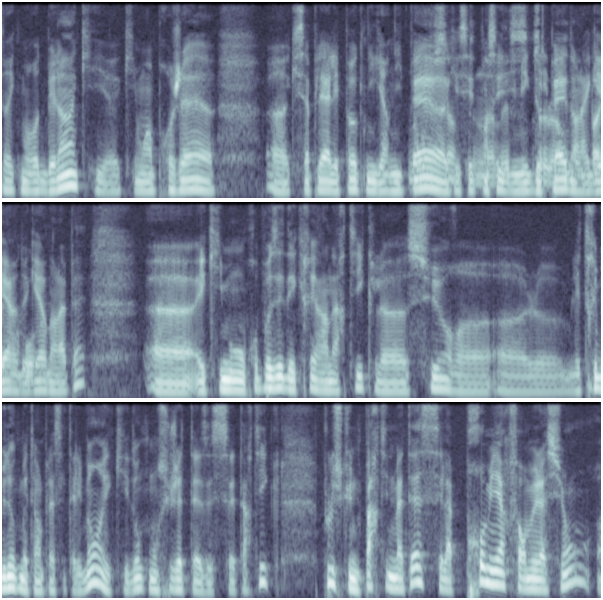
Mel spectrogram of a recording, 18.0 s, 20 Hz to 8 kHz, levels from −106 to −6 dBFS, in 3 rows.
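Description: No faults detected; the speech has the normal band-limiting of call microphone processing, with the lowest bass removed and nothing above 8 kHz.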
